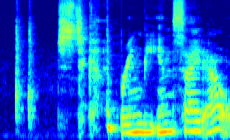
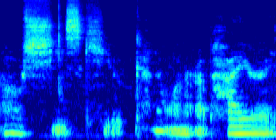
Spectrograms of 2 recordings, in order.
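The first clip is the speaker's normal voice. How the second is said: whispering; 3 semitones lower, 11 dB quieter than usual. Real, not acted. Crafter admiring card, whispering.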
